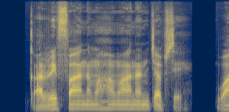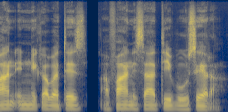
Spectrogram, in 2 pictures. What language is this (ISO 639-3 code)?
orm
